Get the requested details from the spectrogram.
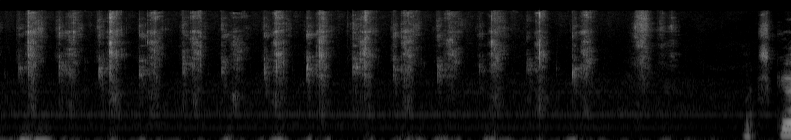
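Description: A hand pepper grinder crunches as it is twisted in short turns.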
